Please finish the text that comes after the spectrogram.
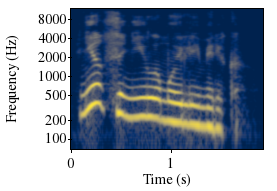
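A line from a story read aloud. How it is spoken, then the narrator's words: Glum statement. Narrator (Russian): уныло констатировала Дара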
